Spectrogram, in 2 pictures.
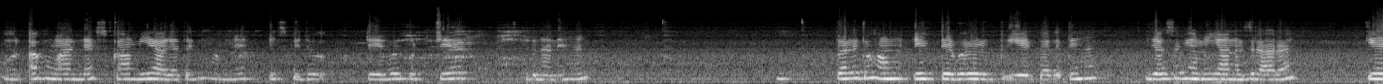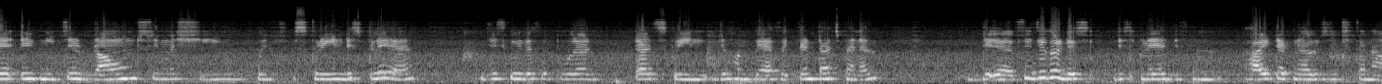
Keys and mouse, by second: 0.1 middle click, 2.9 middle click, 3.8-5.2 middle drag, 6.7 click, 9.8-11.3 middle drag.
